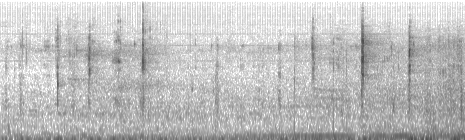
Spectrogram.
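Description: Close-up chewing of a mouthful of rice eaten by hand, with scattered small wet mouth clicks and smacks. A low hum underneath grows stronger about three seconds in.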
